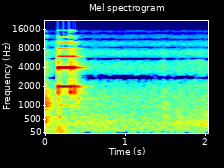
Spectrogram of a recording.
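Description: Xtreem Quadforce drone's 2.4 GHz handheld controller being switched on: a click, then one short high-pitched electronic beep as it powers up.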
